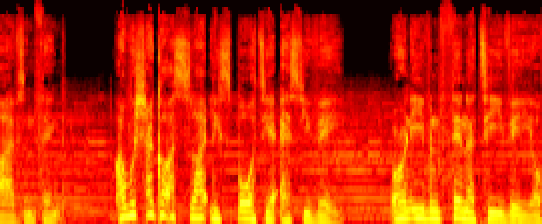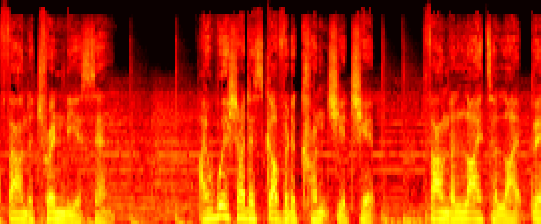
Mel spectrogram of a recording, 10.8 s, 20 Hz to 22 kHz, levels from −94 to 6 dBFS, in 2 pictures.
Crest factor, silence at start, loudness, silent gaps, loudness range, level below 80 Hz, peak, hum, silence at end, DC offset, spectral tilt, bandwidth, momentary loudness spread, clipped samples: 18 dB; 0 s; -19 LUFS; none; 1 LU; -46 dBFS; -2 dBFS; none; 0 s; under 0.1%; -5 dB/octave; 19.5 kHz; 17 LU; under 0.1%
